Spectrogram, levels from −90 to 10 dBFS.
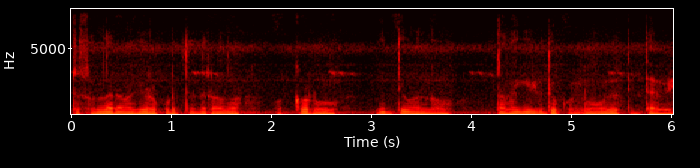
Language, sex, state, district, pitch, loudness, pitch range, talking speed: Kannada, male, Karnataka, Mysore, 140 Hz, -44 LUFS, 135-145 Hz, 90 wpm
